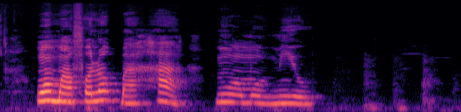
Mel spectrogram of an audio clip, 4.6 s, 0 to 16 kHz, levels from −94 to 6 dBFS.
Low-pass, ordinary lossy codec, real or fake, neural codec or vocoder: 14.4 kHz; none; real; none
